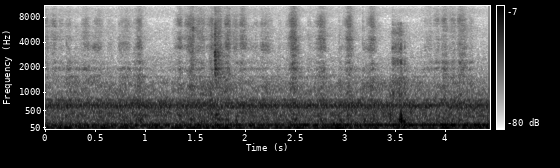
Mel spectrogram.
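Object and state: Pencil shading on drawing paper.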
